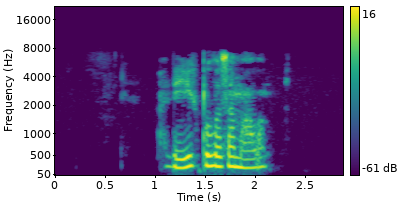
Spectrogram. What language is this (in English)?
Belarusian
